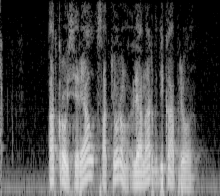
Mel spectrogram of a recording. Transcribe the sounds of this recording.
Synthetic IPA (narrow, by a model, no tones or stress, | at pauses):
at̪krojsʲeɾʲɪalˠsaktʲo̞ɾəmlʲɪanard̪dʲɪkaprʲɪo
